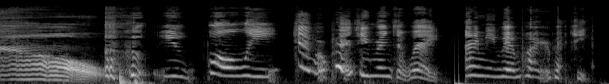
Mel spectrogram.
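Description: A cartoonish character voice at an extremely high pitch. It runs on with hardly any pauses. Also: fairly slow pace. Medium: puppet show. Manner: mock-menacing, then whiny.

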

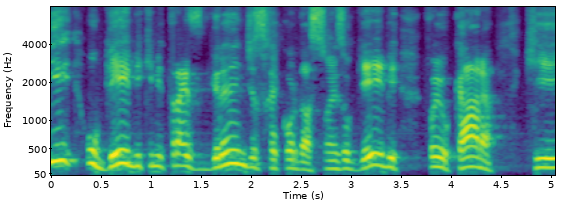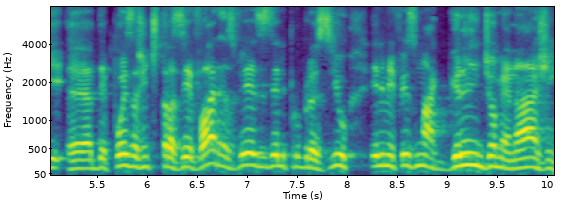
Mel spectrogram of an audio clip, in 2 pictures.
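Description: Over a quiet background, a man talks at a moderate pace with lively intonation. His voice is high in pitch with a dark, mellow tone. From Brazil. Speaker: event host. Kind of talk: live event hosting. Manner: animated. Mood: warm, grateful.

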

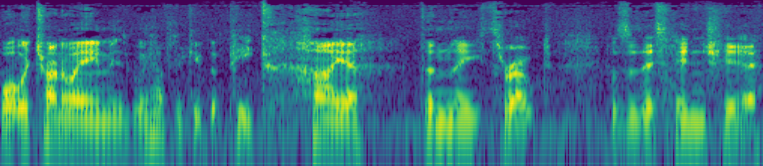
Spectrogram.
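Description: A man at a moderate pace with ordinary pitch variation, dry sound with no echo, and noticeable background noise. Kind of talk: tutorial. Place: boat. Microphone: camera far.

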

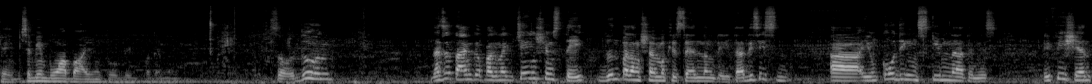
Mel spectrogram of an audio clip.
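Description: A man talks at a fairly quick pace with a high pitch and very wide pitch swings, over light background noise. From Philippines. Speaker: electronics hobbyist; electronics hobbyist demonstrating project. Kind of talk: tutorial. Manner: halting. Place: home room. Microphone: phone near.

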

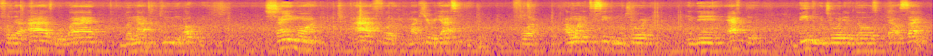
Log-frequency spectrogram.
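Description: A man speaks with long, frequent pauses over loud background noise, and the room echo is audible. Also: moderate pace. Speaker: poet performer. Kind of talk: spoken word poetry performance. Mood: serious, reflective. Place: stage. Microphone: camera far.

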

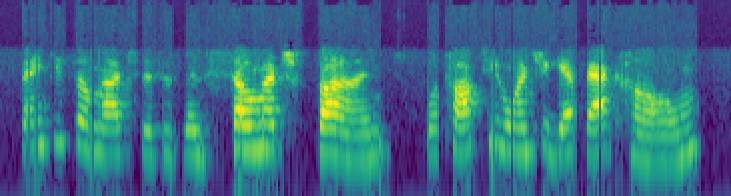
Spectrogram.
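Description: Her bubbly tone comes at a fairly high pitch. The woman speaks at a fairly slow pace. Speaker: intuitive healer. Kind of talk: interview answer.

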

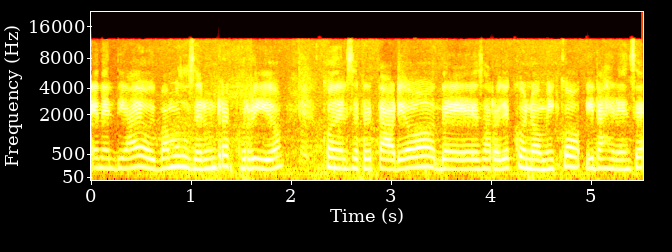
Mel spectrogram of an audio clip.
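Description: A woman's monotone, flat delivery in a dry recording with no echo and light background noise. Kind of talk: interview answer. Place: garden. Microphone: handheld.

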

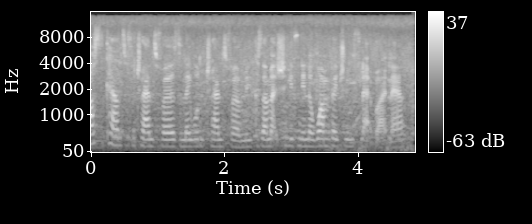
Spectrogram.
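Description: Noticeable background noise around a woman speaking. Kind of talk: interview answer. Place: street. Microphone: old recording.

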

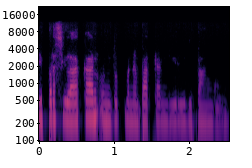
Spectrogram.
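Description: With a dark, mellow tone and fairly even intonation, a woman speaks in a dry sound with no echo against a quiet background. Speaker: MC. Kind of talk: formal MC announcement. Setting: sound check on stage, hybrid event. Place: hall. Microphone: podium.

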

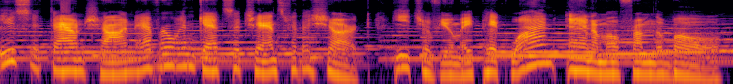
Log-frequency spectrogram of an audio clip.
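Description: A cartoonish character voice at a low-to-middle pitch talks at a fairly slow pace. Clear music plays in the background. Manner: calm, kindly firm.

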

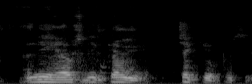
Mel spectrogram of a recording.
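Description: Amid audible room echo, a man speaks quickly enough to sound fairly brisk, using a fairly low pitch, a dark, mellow tone and little pitch movement.

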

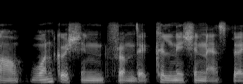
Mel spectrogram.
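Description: Against a quiet background, a man speaks in a monotone, flat voice with a bright, sharp tone. The sound is dry with no echo, and his pace is fairly slow. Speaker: meeting participant. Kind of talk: audience question. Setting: video call. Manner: halting. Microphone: video call.

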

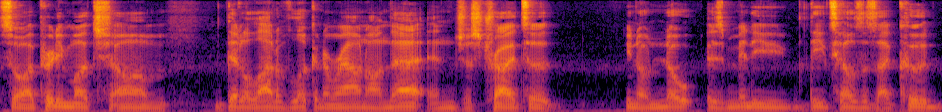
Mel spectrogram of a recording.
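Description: In a very deep, low pitch, a man talks at a moderate pace with vocal fry. His intonation is monotone and flat. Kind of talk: casual portfolio walkthrough commentary.

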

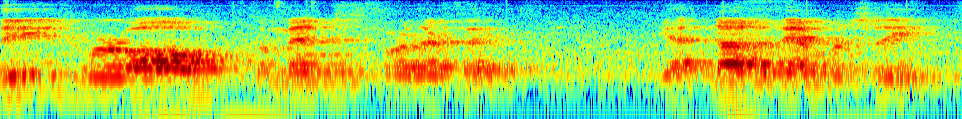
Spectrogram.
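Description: A man talks at a fairly slow pace. There is strong room echo and noticeable background noise. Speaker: pastor. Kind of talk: scripture reading aloud. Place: church. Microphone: camera far.

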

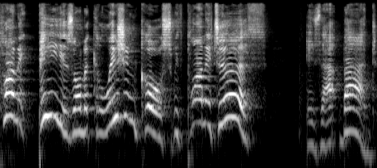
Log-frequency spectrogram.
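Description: This is a woman speaking in a gentle, warm tone. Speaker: bedtime story presenter. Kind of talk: bedtime story reading aloud for children, with character voices. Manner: gentle, warm and playful, with animated character voices and sound effects; slow, soothing pacing, with dramatic emphasis on words.

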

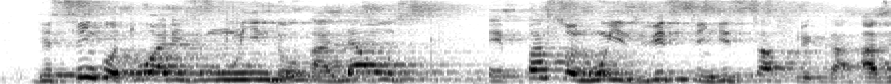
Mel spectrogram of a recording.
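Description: Audible room echo surrounds a man speaking at a high pitch and a fairly quick pace. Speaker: conference speaker. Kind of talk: public address. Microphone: podium.

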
